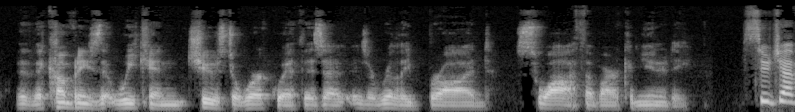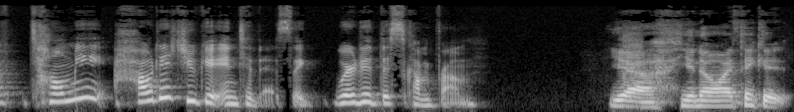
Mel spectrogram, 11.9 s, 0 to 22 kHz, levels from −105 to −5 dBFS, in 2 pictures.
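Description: Nothing in the signal points to a technical fault; the speech comes through as a continuous, undisturbed recording.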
